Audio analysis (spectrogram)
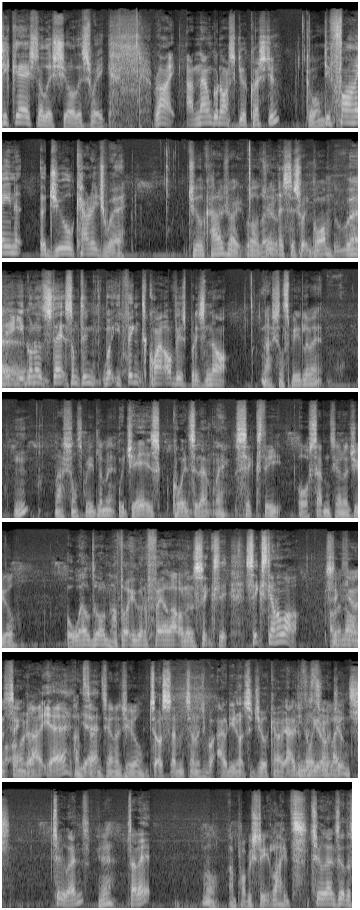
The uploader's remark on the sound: recorded outside in the scorching heat.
